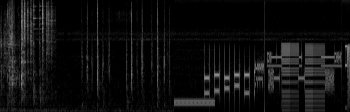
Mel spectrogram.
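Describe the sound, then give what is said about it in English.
A quarter clatters into the Red Lodge payphone, followed by a few mechanical clicks, a steady dial tone, a quick run of dialing beeps, and then ringing tones on the line as a call is placed to Zach. No one speaks. “Well, if he's not going to show up, we might as well just call him on the Red Lodge phone. Do you have a quarter?”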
